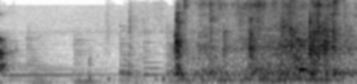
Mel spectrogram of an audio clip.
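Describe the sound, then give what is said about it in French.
A door is pushed shut with a single muffled thump, followed by steady rustling and shuffling noise that carries on to the end. “on ferme la porte”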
